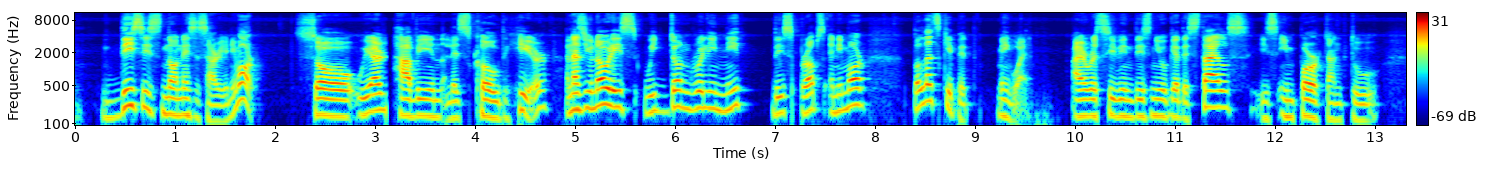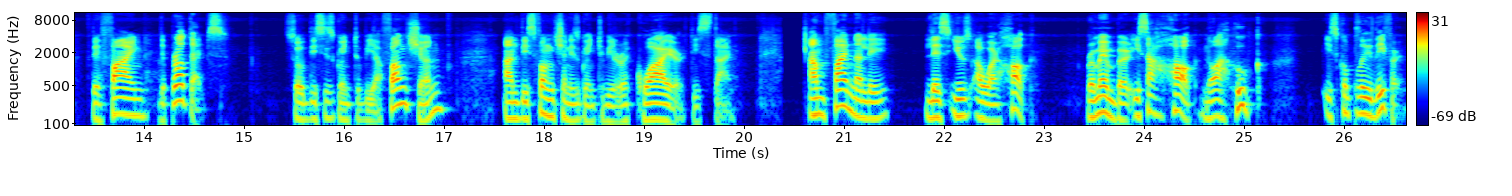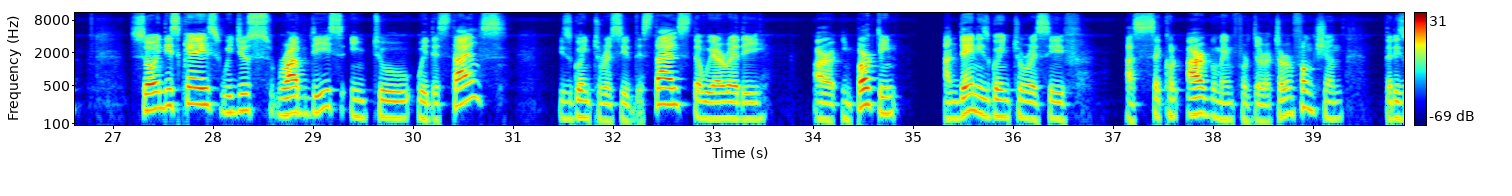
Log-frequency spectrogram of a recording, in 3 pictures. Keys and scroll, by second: 1.3 BackSpace, 1.8 Down, 2.1 BackSpace, 9.9 Return, 11.0 shift+s, 11.5 Return, 12.3 shift+;, 12.5 space, 14.5 Down, 14.9 Return, 15.5 Return, 16.9 Return, 18.5 Return, 30.0 shift+s, 30.8 shift+9, 31.1 shift+0, 31.6 Left, 32.2 Left, 32.8 BackSpace, 33.5 Right.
